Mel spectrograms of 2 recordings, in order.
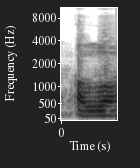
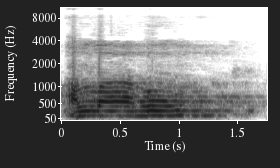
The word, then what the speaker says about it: Allah: Al Allah itu bukan dia lam ketemu lam. Allah harus disambung bukan mati Allah.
